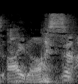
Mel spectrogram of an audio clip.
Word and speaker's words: Eidos: So, I mean, just for me, John, my familiarity with the Uncharted series, at least originally under Eidos Interactive, which, just to point out, what are you laughing at? – Well, first off, it is Eidos.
